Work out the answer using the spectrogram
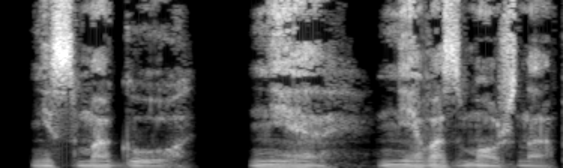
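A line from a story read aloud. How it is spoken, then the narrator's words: Hoarse, choking on blood. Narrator (Russian): прохрипел я, с каждым словом выплевывая кровь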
